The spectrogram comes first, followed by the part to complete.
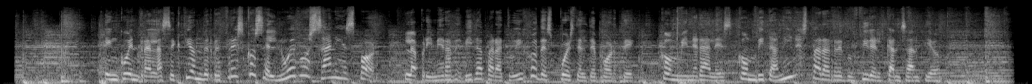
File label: female spanish juice comercial; ideasonora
